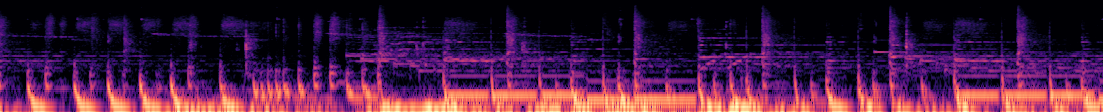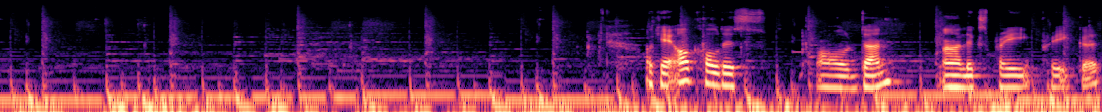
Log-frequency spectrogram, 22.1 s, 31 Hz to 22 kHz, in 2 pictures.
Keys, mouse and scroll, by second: 0.3 click, 1.1 click, 1.8 middle click, 2.6 click, 3.1 click, 3.8-4.2 scroll down 6, 4.2 middle click, 5.4-6.1 scroll up 3, 5.8 click, 6.5 click, 7.2 middle click, 9.4 click, 10.1 click, 12.2-12.5 scroll down 4, 12.4 middle click, 15.1 scroll up 4, 16.3 click, 17.0 Tab, 17.2-17.6 scroll down 5, 17.4 middle click, 18.1 click, 18.5 middle click, 20.0 click, 20.5-21.1 scroll up 2, 21.6 middle click.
